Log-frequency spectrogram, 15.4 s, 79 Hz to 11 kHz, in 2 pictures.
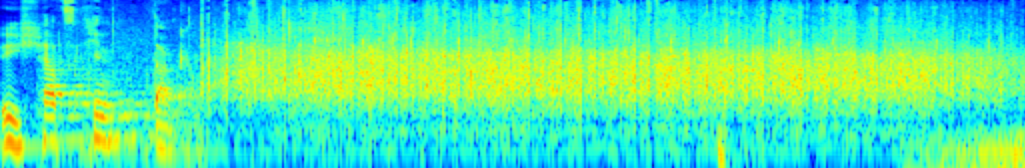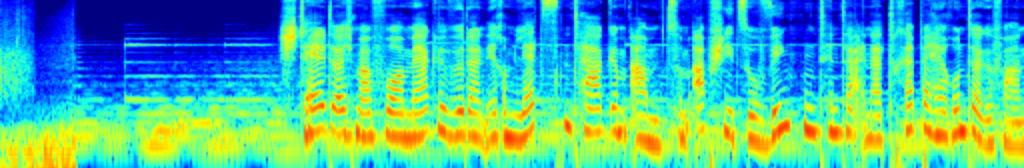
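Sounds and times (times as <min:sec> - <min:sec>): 
speech: 0:00.0 - 0:01.6, 0:09.9 - 0:15.3
large crowd applauding after a parliamentary speech: 0:01.5 - 0:08.0.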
